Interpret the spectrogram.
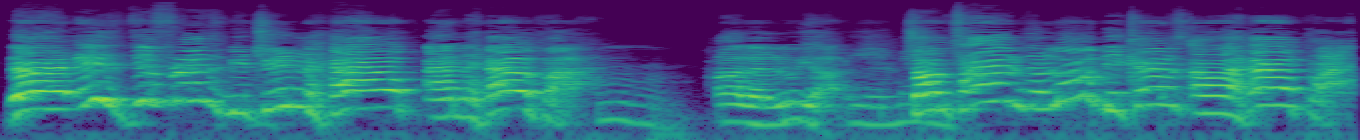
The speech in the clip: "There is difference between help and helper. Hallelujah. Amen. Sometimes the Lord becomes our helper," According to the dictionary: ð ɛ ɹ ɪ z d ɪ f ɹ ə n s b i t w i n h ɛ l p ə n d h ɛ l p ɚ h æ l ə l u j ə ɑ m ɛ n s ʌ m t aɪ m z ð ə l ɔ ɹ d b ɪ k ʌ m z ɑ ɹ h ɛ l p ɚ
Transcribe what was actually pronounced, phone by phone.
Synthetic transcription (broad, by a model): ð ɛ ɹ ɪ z d ɪ f ɹ ə n s b i t w i n h ɛ l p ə n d h ɛ l p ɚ h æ l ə l u j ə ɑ s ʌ m t aɪ m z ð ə l ɔ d b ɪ k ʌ m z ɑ h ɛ l p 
